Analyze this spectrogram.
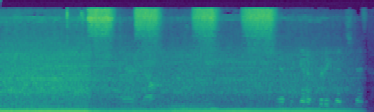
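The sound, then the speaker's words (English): A Ficosa camera washing system sprays a mixture of fluid and compressed air onto camera lenses, producing about four short, sharp hissing bursts over a steady low rumble. “So Forcia's camera washing solution uses a mixture of fluid and compressed air to clean off the lenses. You can hear it working here.”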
